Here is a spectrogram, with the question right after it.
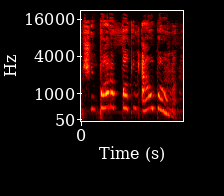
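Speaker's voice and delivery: high-pitched, emphatic disbelief; excited high exclamation; astonished squeal. Real, not acted. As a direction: say it high, scandalized and thrilled. Repeats news in amazement.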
